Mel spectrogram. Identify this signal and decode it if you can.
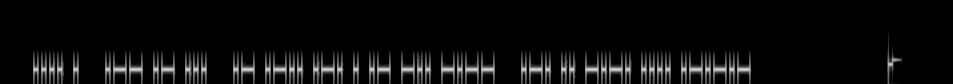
Morse code, heard as a keyed tone, about 30 wpm, 700 Hz. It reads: HE WAS ALREADY RICH.
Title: Sentences from Top 1100 Words 30wpm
